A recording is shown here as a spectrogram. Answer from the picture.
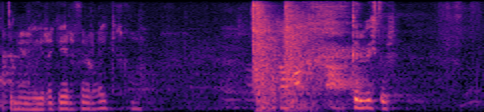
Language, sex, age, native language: Icelandic, male, 13, Icelandic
